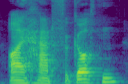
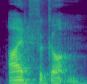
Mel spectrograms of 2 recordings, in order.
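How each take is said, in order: First: The word had is said in full. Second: The word had is contracted to I'd. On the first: The speaker calls it wrong. "We don't say I had forgotten" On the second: The speaker calls it right. "we say I'd forgotten"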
